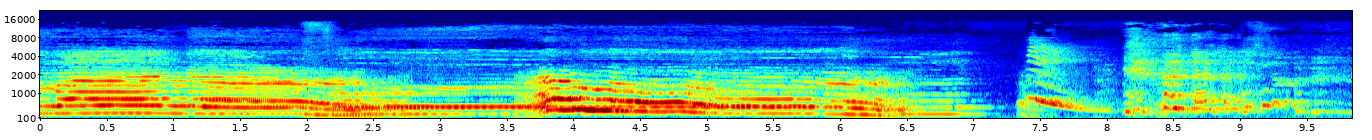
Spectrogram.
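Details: Pet Alaskan Malamute howling as a backing vocalist while its owners sing: long, sustained, harmonic-rich howls with slowly sliding pitch that drop away at their ends, then shorter, broken, falling sounds after about seven seconds.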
